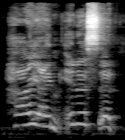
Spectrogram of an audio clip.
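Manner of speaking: high, mock-innocent chirp; innocent figure. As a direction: squeak it out like butter wouldn't melt. Voicing the innocent-looking card figure.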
